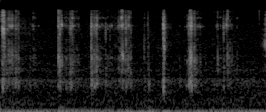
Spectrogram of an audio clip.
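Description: Typing on a computer keyboard: a quick run of irregular keystroke clicks as a name is entered at a terminal prompt.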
